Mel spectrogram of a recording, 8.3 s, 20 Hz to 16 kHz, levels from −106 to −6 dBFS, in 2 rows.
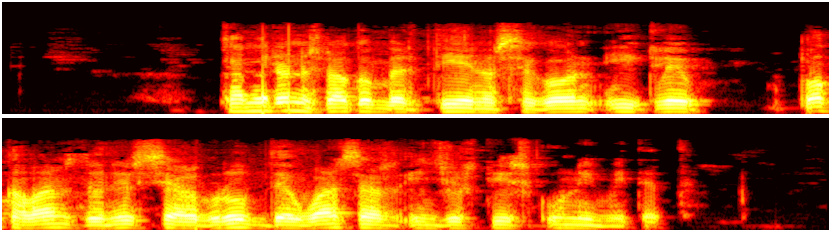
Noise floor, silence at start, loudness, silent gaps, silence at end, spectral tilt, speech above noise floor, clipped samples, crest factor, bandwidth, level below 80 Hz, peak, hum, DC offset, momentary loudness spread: -73 dBFS; 1.1 s; -16 LUFS; none; 0.85 s; -7 dB/octave; 57 dB; under 0.1%; 16 dB; 7.2 kHz; -54 dBFS; -2 dBFS; none; under 0.1%; 10 LU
